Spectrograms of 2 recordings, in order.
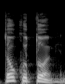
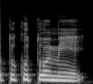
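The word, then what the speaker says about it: Токутоми (徳富): Токутоми, да. А, Соха, э, Сохо Токутоми и младший Рока Токутоми. – Как ты здорово это произносишь.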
